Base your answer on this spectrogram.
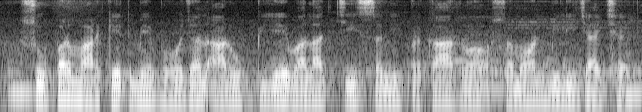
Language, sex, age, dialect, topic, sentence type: Maithili, male, 18-24, Angika, agriculture, statement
